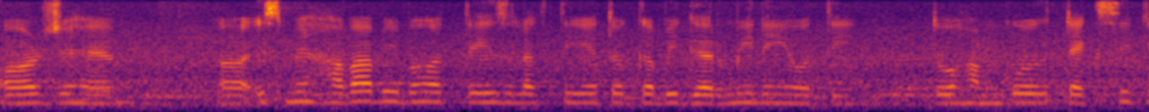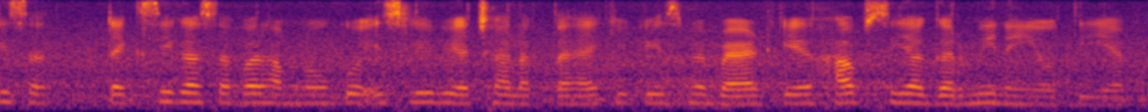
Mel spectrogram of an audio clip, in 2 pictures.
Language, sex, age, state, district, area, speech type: Urdu, female, 30-45, Uttar Pradesh, Aligarh, urban, spontaneous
